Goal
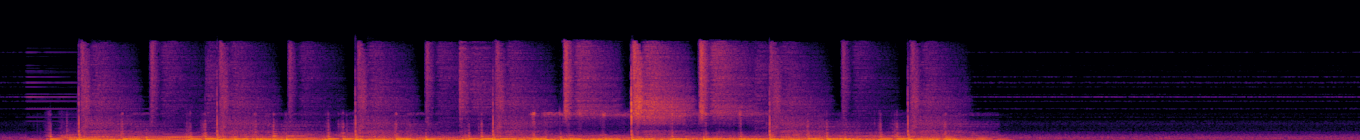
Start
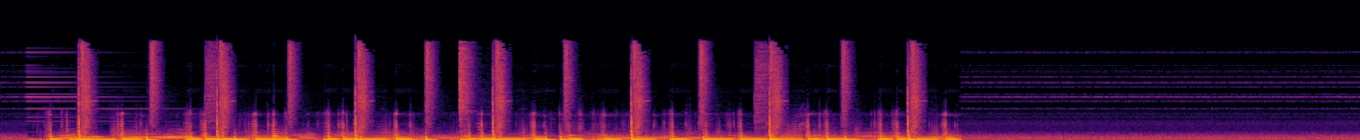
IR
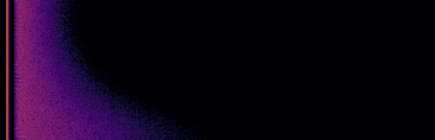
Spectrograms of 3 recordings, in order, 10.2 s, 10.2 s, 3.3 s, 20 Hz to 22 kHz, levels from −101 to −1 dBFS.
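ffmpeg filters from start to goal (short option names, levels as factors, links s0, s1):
-filter_complex "[0:a]asettb=1/sr,asplit=3[s0][s1][s2];[s0]atrim=end=3.894[s3];[s1]atrim=start=3.89:end=5.65,asetpts=PTS-STARTPTS,afade=t=in:d=0.004:c=qsin,afade=t=out:st=1.756:d=0.004:c=qsin,highshelf=f=3000:t=q:w=3:g=12[s4];[s2]atrim=start=5.646[s5];[s3][s4]acrossfade=d=0.004:c1=hsin:c2=qsin[s6];[s6][s5]acrossfade=d=0.004:c1=qsin:c2=hsin[s7];[1:a]atrim=start_sample=2205,afade=t=out:st=0.45:d=0.01,atrim=end_sample=20286[s8];[s7][s8]afir=irnorm=-1:irlink=0,volume=0.501"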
